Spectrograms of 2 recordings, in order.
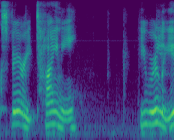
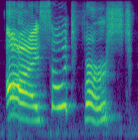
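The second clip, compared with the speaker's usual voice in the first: bossy elephant; 5 semitones higher, 11 dB louder than usual. A narrator's reading. Elephant claims the crown.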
